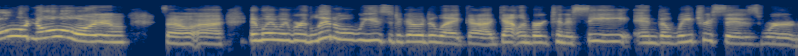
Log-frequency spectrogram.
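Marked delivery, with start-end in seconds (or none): 0.0-1.3 put-on loud Wisconsin-style accent with drawn-out no. Retelling picking up an accent after watching a movie: Fargo movie accent. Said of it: "and then I had that accent just".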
